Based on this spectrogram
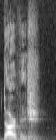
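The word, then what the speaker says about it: درویش: the word uh dervish is actually a Persian word in which in that language it is pronounced darish the word dar means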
